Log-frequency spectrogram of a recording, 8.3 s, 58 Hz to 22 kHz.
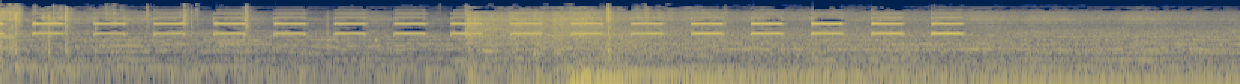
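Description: A dashboard warning chime beeps evenly, about three times a second. About four seconds in, a 1998 Mercedes-Benz engine cranks briefly, starts and settles into a steady idle. The chime stops a couple of seconds after the engine catches.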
